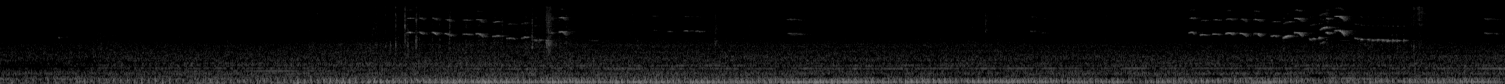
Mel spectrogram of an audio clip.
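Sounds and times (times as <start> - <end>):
steady low hum: 0.0 - 15.0
small bird chirping: 4.0 - 7.2, 7.8 - 8.1, 11.8 - 14.2.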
